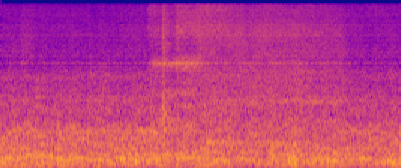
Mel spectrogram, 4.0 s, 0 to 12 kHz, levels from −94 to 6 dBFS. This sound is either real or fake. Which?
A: fake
